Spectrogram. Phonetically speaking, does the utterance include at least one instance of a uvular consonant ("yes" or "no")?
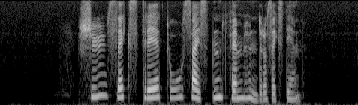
no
